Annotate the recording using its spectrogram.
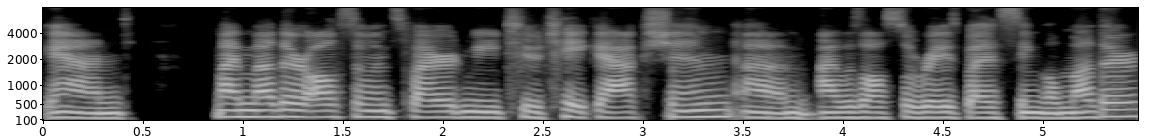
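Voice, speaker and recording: Against a quiet background, a woman with an American accent and a very deep, low voice speaks at a moderate pace in a monotone, flat way. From Central Valley, California. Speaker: political party staffer. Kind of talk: panel discussion.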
